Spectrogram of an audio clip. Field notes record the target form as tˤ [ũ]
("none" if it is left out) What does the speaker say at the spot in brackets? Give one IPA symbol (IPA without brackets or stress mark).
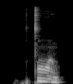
ũ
